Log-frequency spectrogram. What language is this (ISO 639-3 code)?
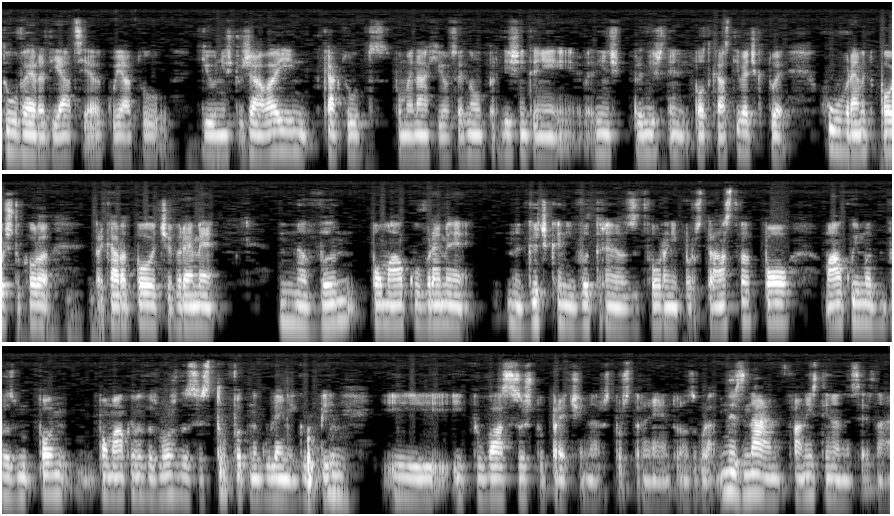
bul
